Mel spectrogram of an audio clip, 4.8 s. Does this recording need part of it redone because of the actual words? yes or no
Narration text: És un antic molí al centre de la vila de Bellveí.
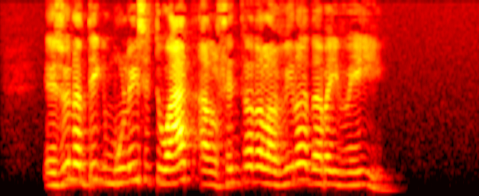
yes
